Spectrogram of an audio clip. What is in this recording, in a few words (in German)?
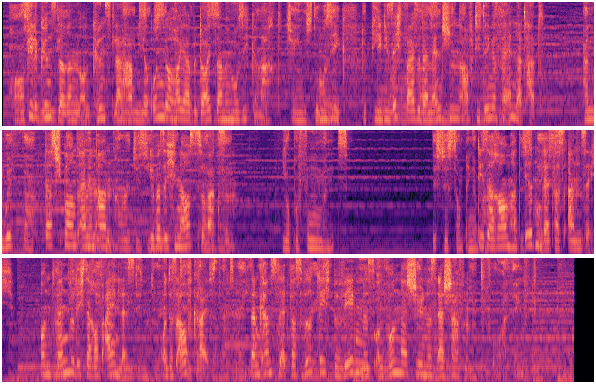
Voiceover Doku schwelgerisch emotional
